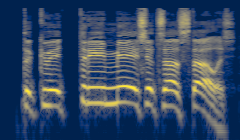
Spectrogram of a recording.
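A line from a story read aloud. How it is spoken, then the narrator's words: Almost shouting. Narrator (Russian): почти закричал участковый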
